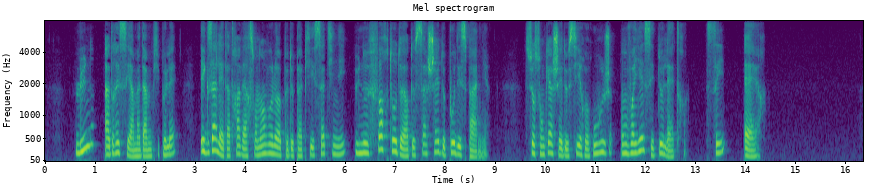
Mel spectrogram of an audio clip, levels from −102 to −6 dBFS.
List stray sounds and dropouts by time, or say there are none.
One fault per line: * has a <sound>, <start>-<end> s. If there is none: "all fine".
all fine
